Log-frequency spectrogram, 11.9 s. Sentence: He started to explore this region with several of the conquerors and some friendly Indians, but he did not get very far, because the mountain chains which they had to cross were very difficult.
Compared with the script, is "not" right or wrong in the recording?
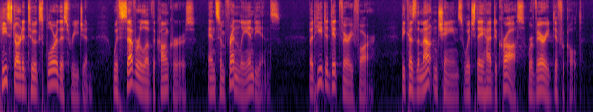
wrong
